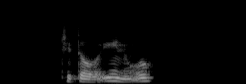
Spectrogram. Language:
Tepeuxila Cuicatec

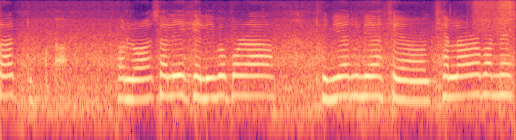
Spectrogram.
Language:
Assamese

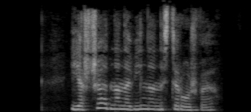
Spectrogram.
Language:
Belarusian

